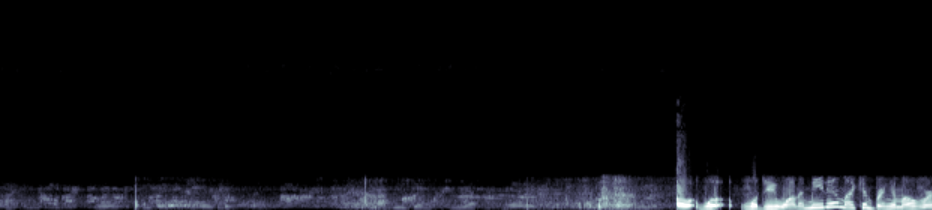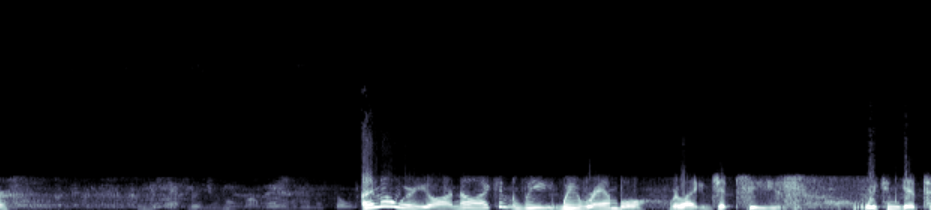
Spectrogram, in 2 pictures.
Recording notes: Prank Phone Calls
